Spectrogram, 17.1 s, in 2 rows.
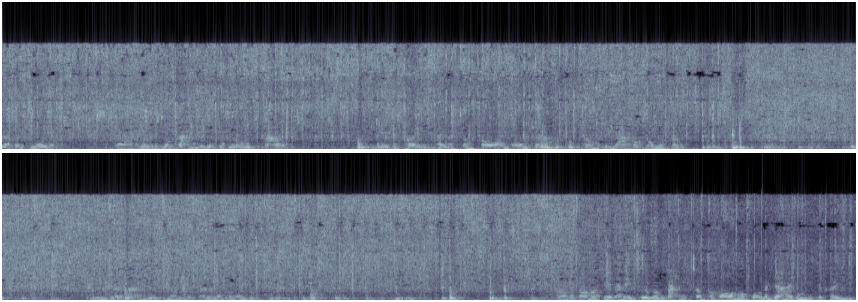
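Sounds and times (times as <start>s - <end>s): aromatics sizzling in hot oil: 0.0s - 17.0s
wooden spatula scraping a pot: 0.3s - 16.2s.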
